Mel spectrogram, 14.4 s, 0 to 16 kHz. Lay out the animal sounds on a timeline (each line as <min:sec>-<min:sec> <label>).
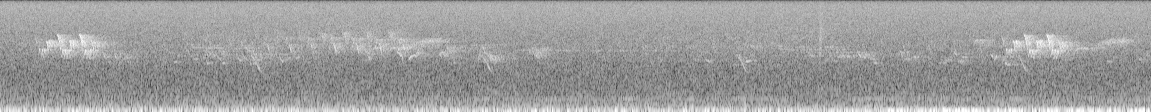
0:00.2-0:01.6 Mourning Warbler (Geothlypis philadelphia)
0:02.8-0:05.2 Ovenbird (Seiurus aurocapilla)
0:04.4-0:05.7 Black-throated Blue Warbler (Setophaga caerulescens)
0:04.9-0:07.1 American Robin (Turdus migratorius)
0:09.5-0:10.9 Veery (Catharus fuscescens)
0:10.2-0:13.0 Scarlet Tanager (Piranga olivacea)
0:12.5-0:13.4 Mourning Warbler (Geothlypis philadelphia)
0:13.3-0:14.4 Black-throated Blue Warbler (Setophaga caerulescens)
